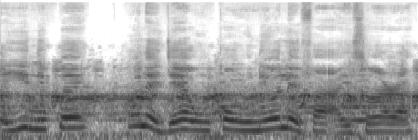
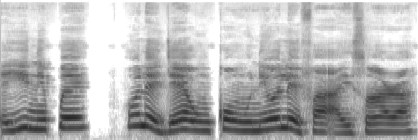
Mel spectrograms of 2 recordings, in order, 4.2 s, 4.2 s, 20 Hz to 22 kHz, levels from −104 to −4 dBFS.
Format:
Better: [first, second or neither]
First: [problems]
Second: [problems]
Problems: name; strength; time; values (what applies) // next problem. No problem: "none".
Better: second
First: background sound (Fowl); 3 dB below the speech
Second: none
